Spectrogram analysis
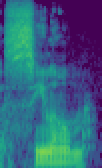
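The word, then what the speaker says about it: coelom: this the term for body cavity is a selom that's how that word is pronounced here the fate of the blastopore so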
